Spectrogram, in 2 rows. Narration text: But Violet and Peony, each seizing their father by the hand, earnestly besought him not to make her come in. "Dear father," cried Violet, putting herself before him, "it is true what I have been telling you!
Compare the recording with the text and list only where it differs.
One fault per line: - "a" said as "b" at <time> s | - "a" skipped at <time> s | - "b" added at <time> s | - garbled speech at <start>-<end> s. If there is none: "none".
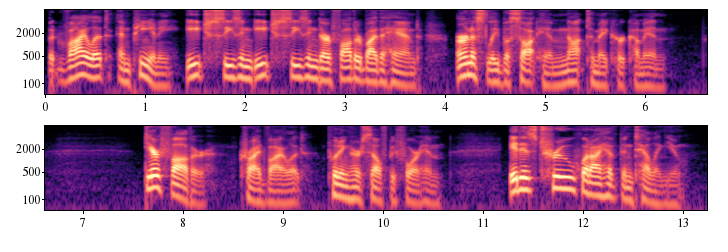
- "each seizing" added at 2.1 s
